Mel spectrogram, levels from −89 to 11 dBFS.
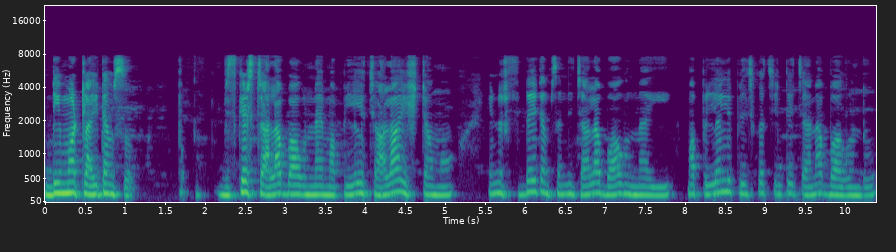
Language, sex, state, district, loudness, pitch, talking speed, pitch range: Telugu, female, Andhra Pradesh, Anantapur, -21 LUFS, 185 Hz, 110 wpm, 170-200 Hz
